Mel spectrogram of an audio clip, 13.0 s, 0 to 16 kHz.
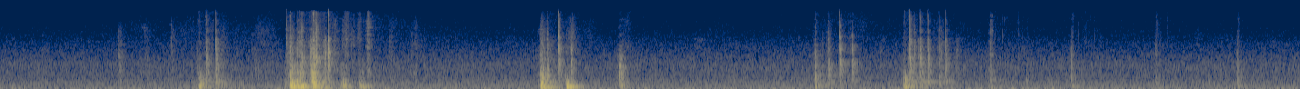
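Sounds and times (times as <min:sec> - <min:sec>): door knocking and rattling: 0:02.0 - 0:02.3, 0:02.9 - 0:03.8, 0:05.4 - 0:05.9, 0:08.2 - 0:09.6.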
